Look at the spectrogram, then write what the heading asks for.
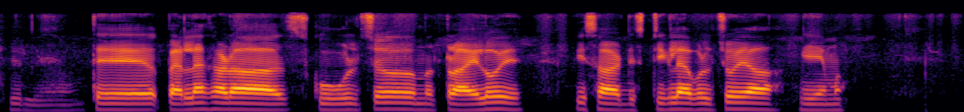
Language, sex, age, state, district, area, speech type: Dogri, male, 18-30, Jammu and Kashmir, Samba, rural, spontaneous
